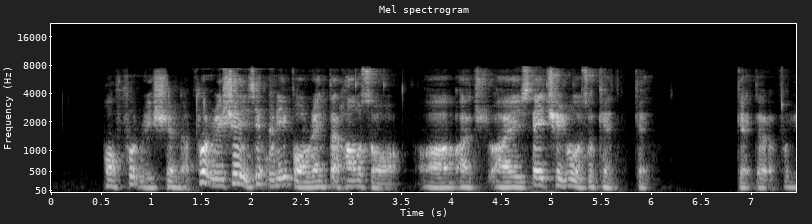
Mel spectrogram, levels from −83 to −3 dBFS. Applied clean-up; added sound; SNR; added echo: neural mask model DeepFilterNet 3.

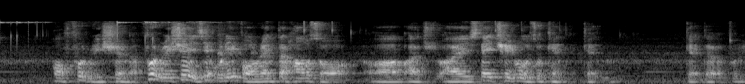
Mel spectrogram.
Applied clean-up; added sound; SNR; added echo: none; Chink, clink; 17 dB; reverberation time 0.4 s.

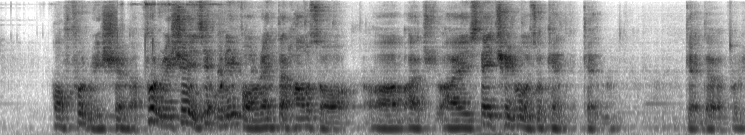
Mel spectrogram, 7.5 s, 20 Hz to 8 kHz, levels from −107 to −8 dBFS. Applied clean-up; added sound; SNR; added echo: neural separator model SepFormer DNS4.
